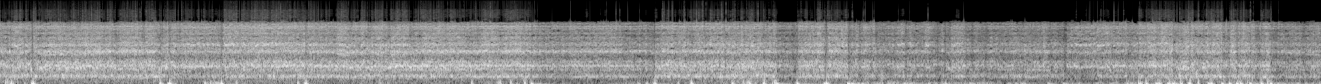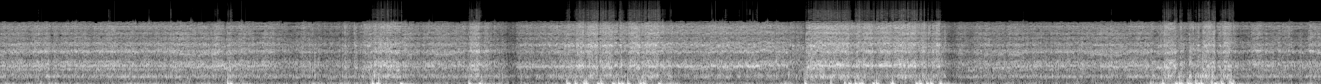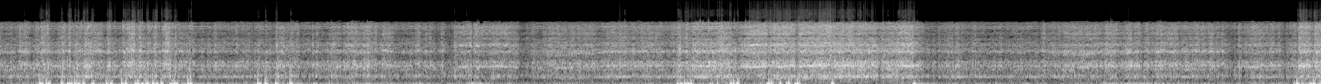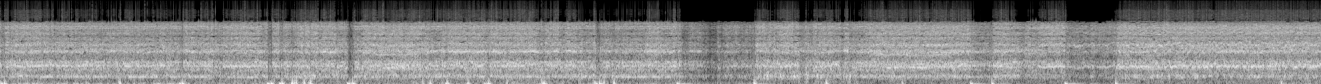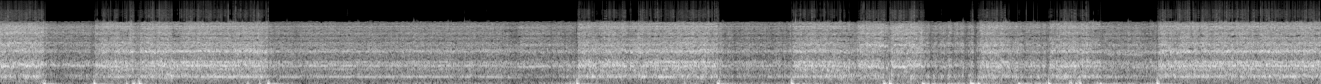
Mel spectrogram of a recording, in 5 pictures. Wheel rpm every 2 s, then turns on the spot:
220, 220, 230, 240, 230, 230, 230, 230, 220, 220, 220, 220, 230, 230, 230, 230, 230, 230, 230, 230, 230, 230, 230, 230, 220, 210, 220, 230, 230, 230, 230, 230, 230.
none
